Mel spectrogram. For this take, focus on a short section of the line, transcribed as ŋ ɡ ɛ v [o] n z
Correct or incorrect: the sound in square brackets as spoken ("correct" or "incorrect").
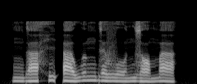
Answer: correct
